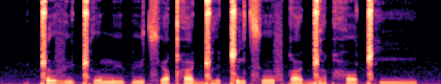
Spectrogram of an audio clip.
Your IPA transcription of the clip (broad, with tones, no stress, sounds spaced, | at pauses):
ǁ ʊ˥˧ v ʉ˩˧ ǁʰ ʊ˩˧ m ʉ˧˩ p ʉ˧˩ t͡sʰ ʉ˧ qʰ ʉ˥ ɡ͡ǁ ɵ˥ ǁ i˥ t͡sʰ ʊː˥˧ f q ʊː˧ ɡ͡ǁ ʊː˥ q h ɔ˧ ǁʰ iː˧˩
